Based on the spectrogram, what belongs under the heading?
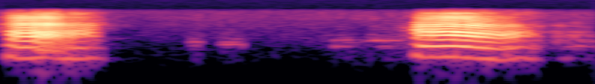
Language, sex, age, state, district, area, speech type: Maithili, female, 60+, Bihar, Samastipur, urban, conversation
